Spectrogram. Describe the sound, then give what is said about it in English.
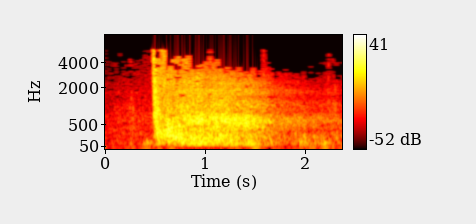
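A single gunshot rings out at a gun range: one sharp, loud crack followed by a ringing decay that trails off over about a second. “we play this New York Daily News reporter acting about how freaked out he is after he went into a gun range and shot a gun.”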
